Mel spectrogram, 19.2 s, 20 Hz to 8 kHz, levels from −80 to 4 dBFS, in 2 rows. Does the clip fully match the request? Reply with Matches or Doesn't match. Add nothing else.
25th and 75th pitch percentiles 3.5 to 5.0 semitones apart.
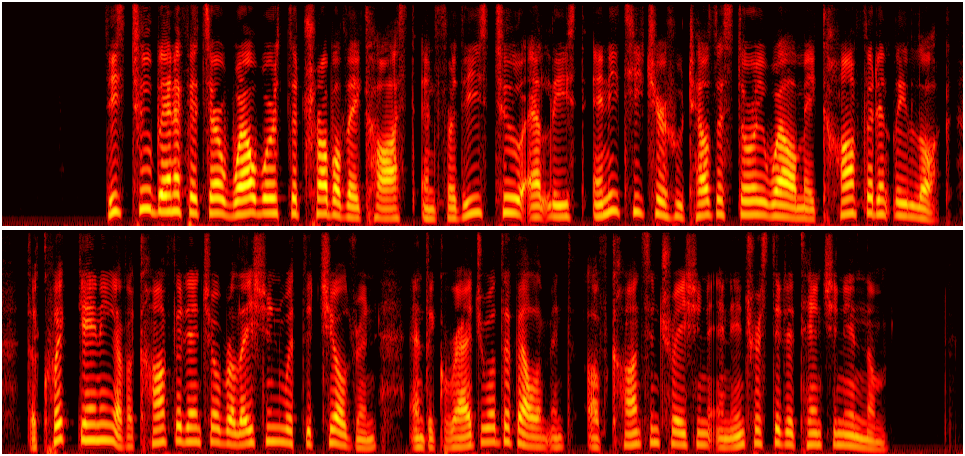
Doesn't match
